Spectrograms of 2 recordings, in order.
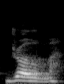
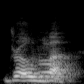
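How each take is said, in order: First: The word is said as one syllable. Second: The word is split into two syllables. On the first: The speaker calls it right. "Just put the v, v sound on the end of one syllable" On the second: The speaker calls it wrong. "don't make it two syllables though. Don't say drove, drove. Don't say that"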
